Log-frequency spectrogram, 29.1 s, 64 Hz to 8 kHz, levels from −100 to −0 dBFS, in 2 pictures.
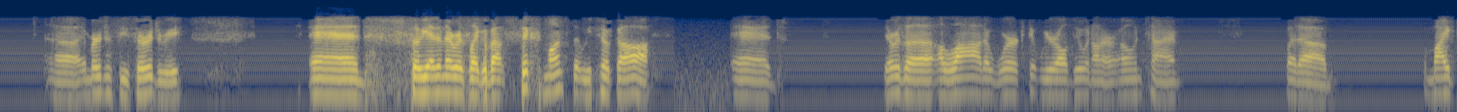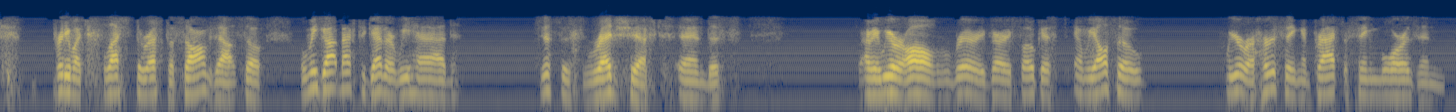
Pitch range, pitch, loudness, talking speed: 100-140 Hz, 130 Hz, -22 LUFS, 155 wpm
